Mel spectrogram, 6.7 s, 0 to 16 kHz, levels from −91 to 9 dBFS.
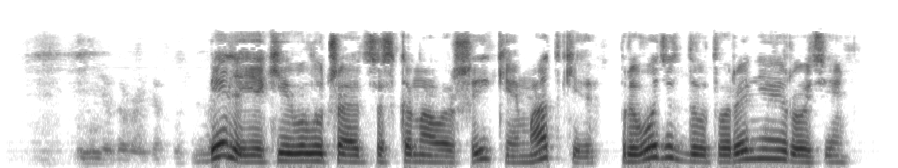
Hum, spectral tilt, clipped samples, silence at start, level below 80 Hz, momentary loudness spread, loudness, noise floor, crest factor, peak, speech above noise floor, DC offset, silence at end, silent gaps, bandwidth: none; -4 dB/octave; under 0.1%; 0.6 s; -58 dBFS; 12 LU; -15 LUFS; -51 dBFS; 16 dB; -2 dBFS; 35 dB; under 0.1%; 0.4 s; none; 8 kHz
